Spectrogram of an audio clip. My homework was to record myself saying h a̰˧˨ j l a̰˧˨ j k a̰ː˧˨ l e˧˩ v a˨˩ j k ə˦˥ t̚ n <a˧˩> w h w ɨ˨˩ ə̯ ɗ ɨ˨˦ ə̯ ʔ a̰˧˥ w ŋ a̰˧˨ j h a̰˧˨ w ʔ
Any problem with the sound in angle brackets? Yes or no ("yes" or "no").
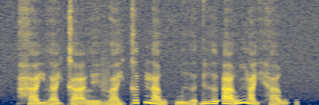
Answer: no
